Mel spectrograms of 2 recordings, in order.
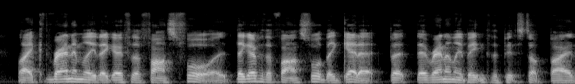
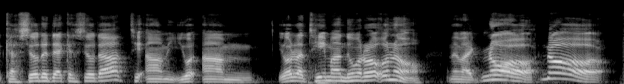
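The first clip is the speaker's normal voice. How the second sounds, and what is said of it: Put-on Spanish accent. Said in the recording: “that was a wonderful Spanish accent.”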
